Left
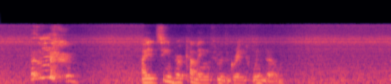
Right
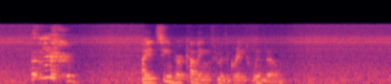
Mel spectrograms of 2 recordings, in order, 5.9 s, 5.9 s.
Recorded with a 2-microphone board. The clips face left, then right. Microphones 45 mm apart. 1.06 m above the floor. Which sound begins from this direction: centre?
A man speaking, at 2.1 s.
